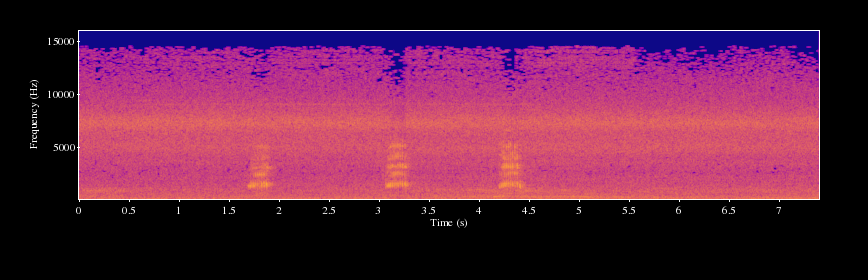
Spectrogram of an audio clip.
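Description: Toco toucan giving three short croaking calls about a second apart, over a steady background hiss.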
